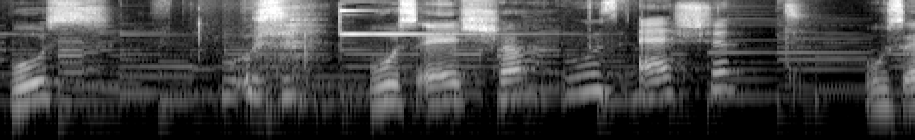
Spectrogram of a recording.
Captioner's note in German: Lachend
